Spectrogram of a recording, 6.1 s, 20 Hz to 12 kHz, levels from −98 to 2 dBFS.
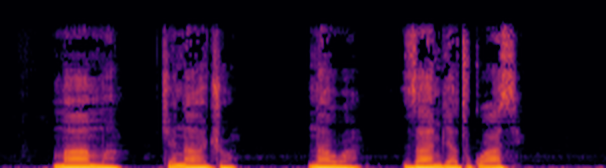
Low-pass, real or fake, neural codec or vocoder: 9.9 kHz; real; none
